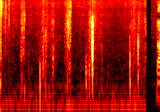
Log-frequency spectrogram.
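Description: Footsteps on a hard floor: a handful of light, irregular steps over a faint low hum. The sound cuts off just before the end.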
